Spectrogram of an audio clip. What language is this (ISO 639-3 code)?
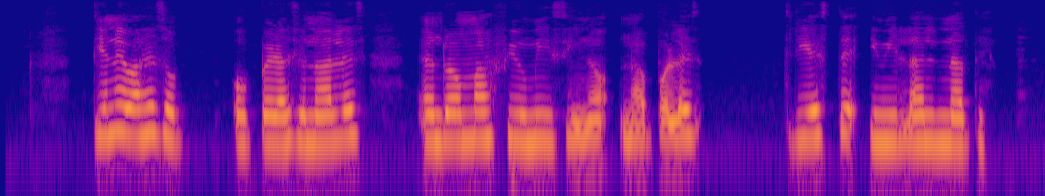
spa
